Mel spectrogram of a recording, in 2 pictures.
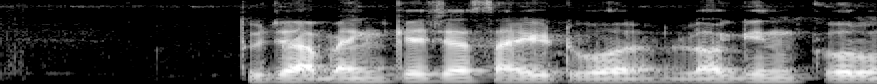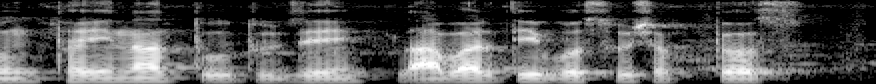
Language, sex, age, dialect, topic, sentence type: Marathi, male, 18-24, Southern Konkan, banking, statement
